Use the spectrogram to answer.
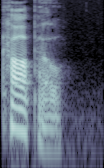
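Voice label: "carpel", British English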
